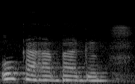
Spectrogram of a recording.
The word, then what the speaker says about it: Haut-Karabagh: La dernière fois, j'ai fait quelques petits lapsus dans ma vidéo, j'ai mal prononcé, c'est Haut-Karabagh.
